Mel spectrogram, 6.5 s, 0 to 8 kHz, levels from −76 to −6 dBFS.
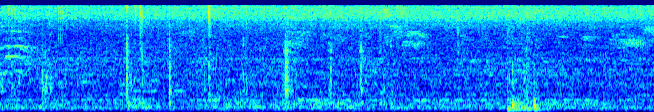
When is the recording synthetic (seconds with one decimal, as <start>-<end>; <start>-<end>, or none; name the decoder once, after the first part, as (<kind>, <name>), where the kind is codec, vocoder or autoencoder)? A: none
